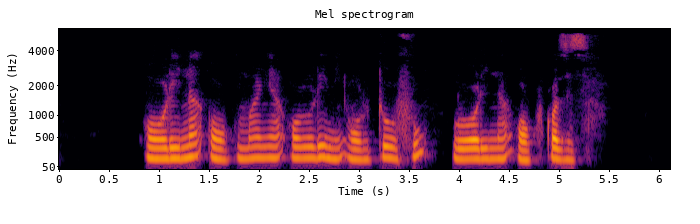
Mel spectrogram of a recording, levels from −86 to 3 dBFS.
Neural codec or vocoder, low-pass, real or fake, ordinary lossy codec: none; 5.4 kHz; real; MP3, 32 kbps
